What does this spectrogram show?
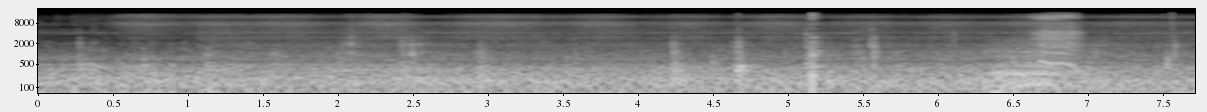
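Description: Steady low rumble of an NJ Transit commuter train with Comet V coaches standing at the platform, with scattered knocks and clicks as passengers step aboard. About six and a half seconds in, a brief, louder burst of hiss.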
